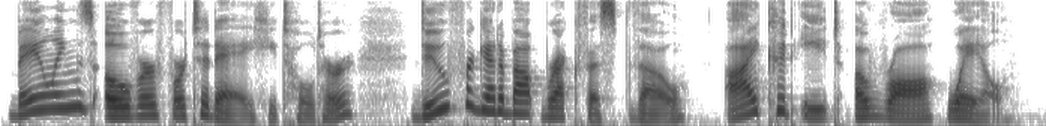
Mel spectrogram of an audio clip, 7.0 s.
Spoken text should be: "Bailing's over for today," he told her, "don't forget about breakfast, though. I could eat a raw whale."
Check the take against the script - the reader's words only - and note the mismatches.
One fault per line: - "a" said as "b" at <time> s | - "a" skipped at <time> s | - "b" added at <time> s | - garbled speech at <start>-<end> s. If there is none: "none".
- "don't" said as "do" at 2.8 s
